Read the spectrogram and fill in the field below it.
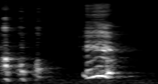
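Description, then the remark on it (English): A throaty gurgle from a person's throat, not a burp, made while opening the mouth to put on lipstick: three quick, soft pulses, a brief pause, then a louder, longer gurgling burst with a wobbling pitch that fades out. “I would call it a gurgle. But, like, you do think of a gurgle as, like your stomach gurgles.”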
